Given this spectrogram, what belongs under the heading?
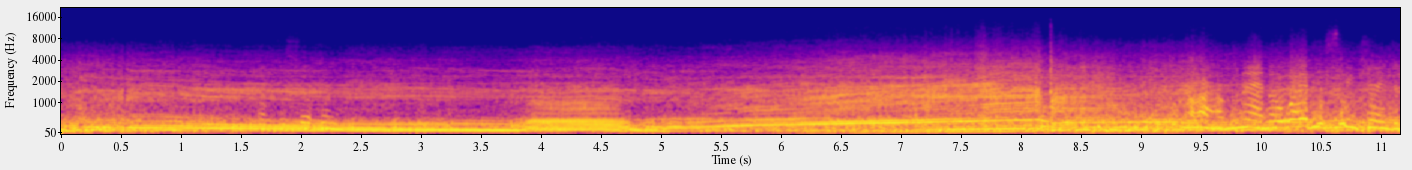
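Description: A Ducati Superleggera V4 sport motorcycle is ridden hard on a race track, its engine loud and close. It revs up and down through gear changes while a rider talks over it.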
